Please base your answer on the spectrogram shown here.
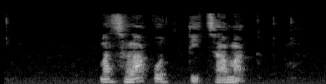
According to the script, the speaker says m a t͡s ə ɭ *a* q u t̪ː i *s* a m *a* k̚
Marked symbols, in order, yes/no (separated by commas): yes, no, yes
